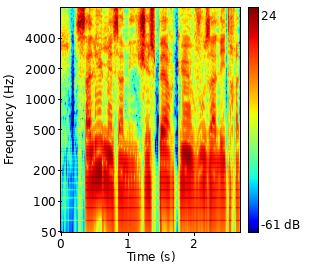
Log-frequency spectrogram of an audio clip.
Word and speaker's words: mes amis: Mes amis, this one sound like za, like Zahir.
